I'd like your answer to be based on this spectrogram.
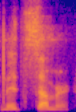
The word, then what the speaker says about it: Midsommar: I called it Midsommar, and somebody's like, "What the hell are you saying?" I'm like, "Bro, just pronouncing it. Did I say it wrong?" They're like, "Yeah, it's Midsummer." I'm like, "Then why the hell is there a fucking O?"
